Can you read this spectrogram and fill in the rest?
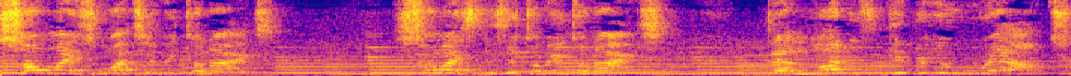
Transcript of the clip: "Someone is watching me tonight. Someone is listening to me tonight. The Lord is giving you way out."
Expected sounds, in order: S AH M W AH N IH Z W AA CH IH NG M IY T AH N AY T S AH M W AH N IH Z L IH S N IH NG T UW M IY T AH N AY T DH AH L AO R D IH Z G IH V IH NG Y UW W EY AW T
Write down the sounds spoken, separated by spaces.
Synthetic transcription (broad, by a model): S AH M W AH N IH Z W AA CH IH NG M IY T AH N AY T S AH M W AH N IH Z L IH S IH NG T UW M IY T AH N AY T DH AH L AO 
